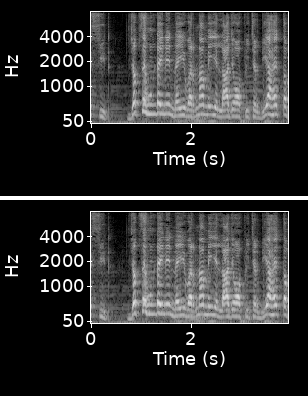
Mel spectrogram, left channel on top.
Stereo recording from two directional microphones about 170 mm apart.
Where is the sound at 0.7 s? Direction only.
50° left (ahead or behind).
